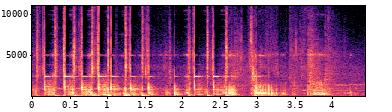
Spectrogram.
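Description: A stone roller pounds garlic cloves and ginger on a flat stone grinding slab. It makes rapid stone-on-stone knocks, about six a second, each with a short ring. Near the end the knocks give way to a few rough rubbing strokes as the crushed mass is ground into a paste.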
